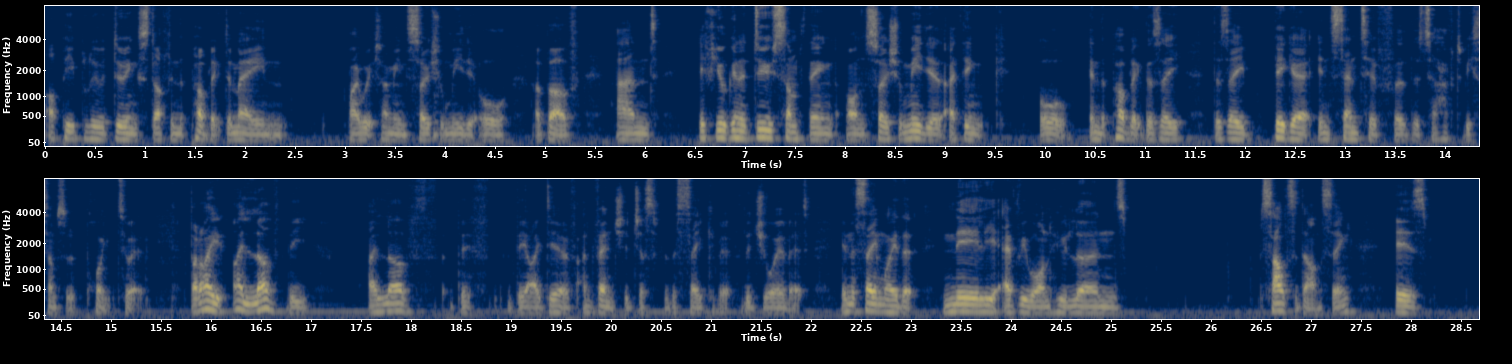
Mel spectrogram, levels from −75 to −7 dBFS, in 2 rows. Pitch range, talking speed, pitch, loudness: 90-105 Hz, 180 wpm, 95 Hz, -33 LUFS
